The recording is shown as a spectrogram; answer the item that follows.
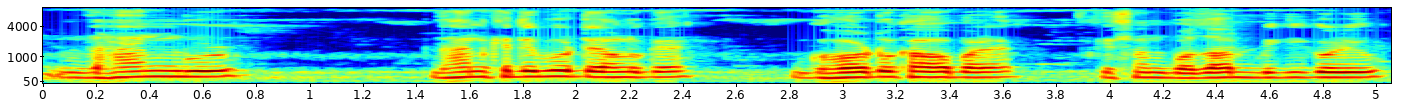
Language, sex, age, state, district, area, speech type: Assamese, male, 18-30, Assam, Lakhimpur, rural, spontaneous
